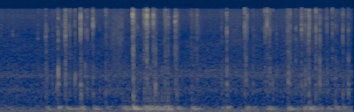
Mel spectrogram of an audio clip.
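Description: Fingertips rapidly tap the plastic keys of a laptop keyboard on a grey laptop body while typing. The result is a quick, uneven patter of soft, dull clicks, with a low thudding body and faint bright ticks.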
